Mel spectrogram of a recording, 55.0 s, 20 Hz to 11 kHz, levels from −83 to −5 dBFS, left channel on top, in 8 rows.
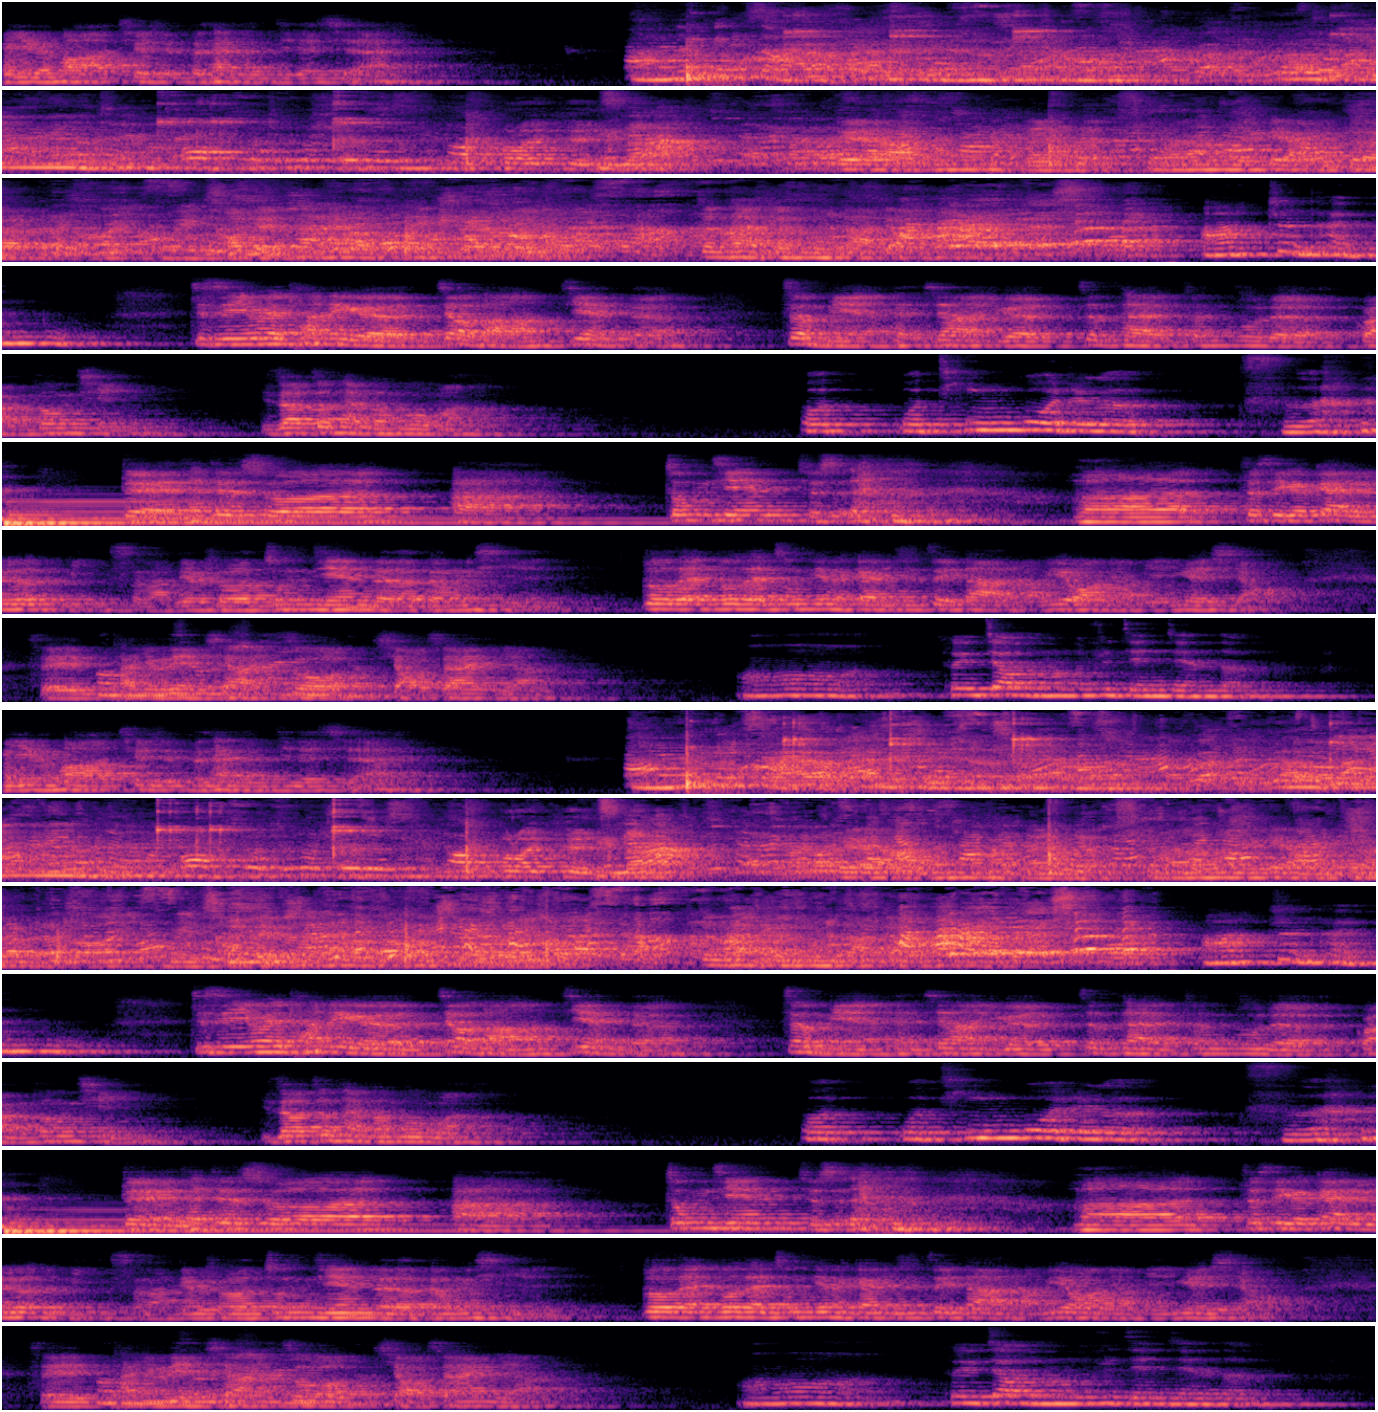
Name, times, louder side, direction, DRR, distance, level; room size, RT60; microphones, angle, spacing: voice 1, 0.0-2.0 11.0-16.7 17.2-18.9 21.2-24.0 24.5-28.2 28.8-29.9 34.9-36.3 36.6-37.1 37.7-44.0 44.4-50.8, left 1 dB, 15° left, -12 dB, 3.0 m, -30 dB
voice 2, 3.1-5.9 6.4-9.5 9.8-10.3 19.7-21.0 31.5-31.7 31.9-33.2 33.7-34.4 35.4-35.5 42.9-43.0 48.6-50.0 51.8-52.5 52.8-54.4, left 1 dB, 60° left, 0 dB, 1.7 m, -32 dB
sound 1, 3.1-19.5, right 3 dB, 60° right, 0.8 m, -28 dB
Bowed string instrument, 34.4-39.2, left 3 dB, 40° left, 0.5 m, -34 dB
8.4 x 4.8 x 5.6 m, 1.2 s
head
